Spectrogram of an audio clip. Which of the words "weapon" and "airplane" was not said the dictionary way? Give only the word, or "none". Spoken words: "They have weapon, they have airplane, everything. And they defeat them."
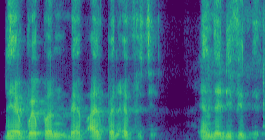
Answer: airplane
